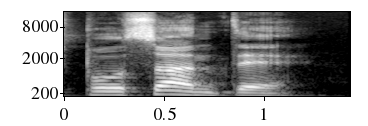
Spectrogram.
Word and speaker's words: pulsante: Oh no, it's pulsante.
